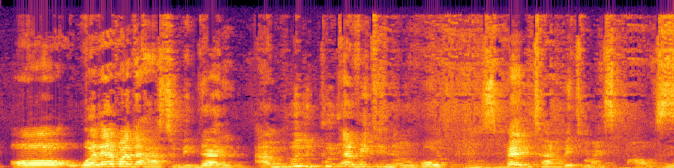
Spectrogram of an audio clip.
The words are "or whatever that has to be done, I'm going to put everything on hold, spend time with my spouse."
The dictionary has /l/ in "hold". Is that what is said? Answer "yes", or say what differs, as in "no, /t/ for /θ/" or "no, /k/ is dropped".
no, /l/ is dropped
